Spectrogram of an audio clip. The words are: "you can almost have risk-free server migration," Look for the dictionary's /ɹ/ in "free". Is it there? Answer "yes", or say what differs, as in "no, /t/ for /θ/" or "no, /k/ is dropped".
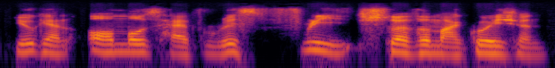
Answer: yes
